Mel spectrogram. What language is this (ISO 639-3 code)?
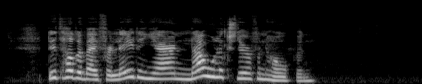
nld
